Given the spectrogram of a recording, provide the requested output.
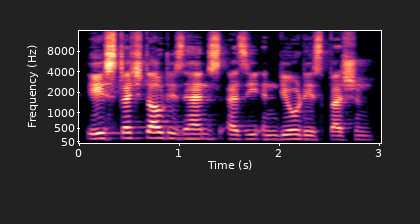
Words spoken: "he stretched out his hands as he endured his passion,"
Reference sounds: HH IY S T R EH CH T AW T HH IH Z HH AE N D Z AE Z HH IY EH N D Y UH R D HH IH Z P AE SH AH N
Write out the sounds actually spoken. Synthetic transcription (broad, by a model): HH IY S T R EH CH T AW T HH IH Z HH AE N D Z AE Z HH IY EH N D Y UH R D HH IH Z P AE SH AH N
